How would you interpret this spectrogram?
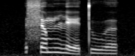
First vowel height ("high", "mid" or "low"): mid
